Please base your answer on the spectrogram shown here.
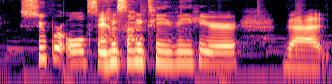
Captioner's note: chuckling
